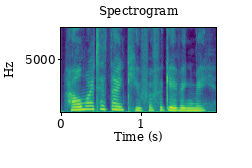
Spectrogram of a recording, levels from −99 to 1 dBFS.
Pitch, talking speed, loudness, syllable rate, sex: 255 Hz, 280 wpm, -16 LUFS, 5.8 syllables/s, female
